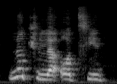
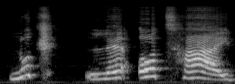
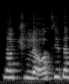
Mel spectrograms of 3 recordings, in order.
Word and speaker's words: نوکلئوتید: تلفظش کنین، نوکلئوتید. حالا شاید بعضیا با انگلیسی راحت ترن، بنویسم یه جای دیدی بدونن چقدر شما باسوادی. نوکلئوتاید میخونن، نوکلئوتید خودمون فارسی هیچی نیست، من در همین حد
